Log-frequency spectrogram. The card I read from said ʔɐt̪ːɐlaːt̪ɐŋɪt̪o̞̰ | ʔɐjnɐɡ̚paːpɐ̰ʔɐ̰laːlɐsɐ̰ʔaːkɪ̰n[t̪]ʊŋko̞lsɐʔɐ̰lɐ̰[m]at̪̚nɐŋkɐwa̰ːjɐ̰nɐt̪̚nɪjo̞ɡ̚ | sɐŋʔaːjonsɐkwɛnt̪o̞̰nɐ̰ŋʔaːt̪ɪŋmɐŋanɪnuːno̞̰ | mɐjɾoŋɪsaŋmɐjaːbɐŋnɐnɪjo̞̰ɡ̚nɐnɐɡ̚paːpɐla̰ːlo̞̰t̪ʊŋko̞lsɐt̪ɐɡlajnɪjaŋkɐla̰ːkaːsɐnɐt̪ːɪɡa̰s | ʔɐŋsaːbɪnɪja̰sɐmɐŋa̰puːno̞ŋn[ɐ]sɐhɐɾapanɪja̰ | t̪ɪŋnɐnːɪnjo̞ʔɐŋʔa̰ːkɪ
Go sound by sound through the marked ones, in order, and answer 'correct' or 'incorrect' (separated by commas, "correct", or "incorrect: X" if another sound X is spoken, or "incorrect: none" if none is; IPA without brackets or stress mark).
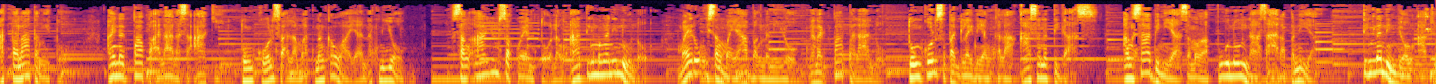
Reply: correct, correct, incorrect: a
